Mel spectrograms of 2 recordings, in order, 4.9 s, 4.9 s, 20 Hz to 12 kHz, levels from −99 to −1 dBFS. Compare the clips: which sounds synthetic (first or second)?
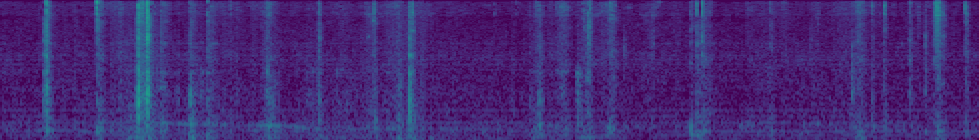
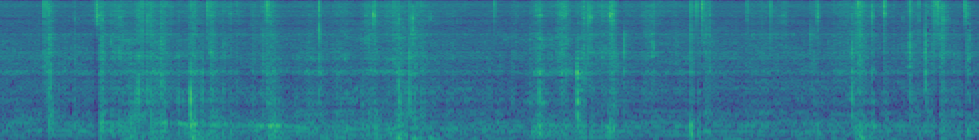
second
